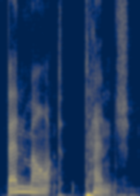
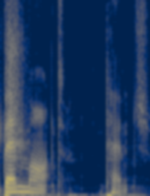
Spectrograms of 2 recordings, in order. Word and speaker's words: Benmont Tench: Benmont Tench, I don't know why I can't say his name, is Benmont Tench, and it's hard to say. – Benmont Tench.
